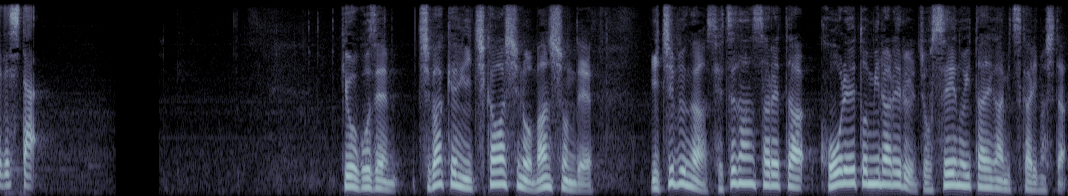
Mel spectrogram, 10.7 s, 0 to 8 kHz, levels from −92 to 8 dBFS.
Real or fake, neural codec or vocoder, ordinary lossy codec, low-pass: real; none; none; 7.2 kHz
